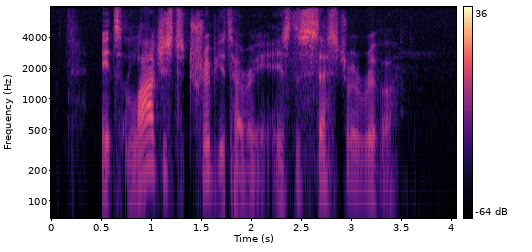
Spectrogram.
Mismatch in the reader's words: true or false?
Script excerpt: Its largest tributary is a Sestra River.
true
